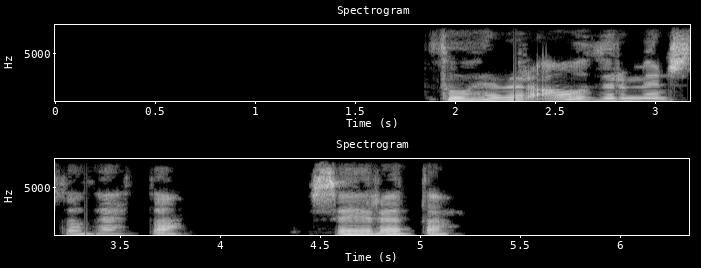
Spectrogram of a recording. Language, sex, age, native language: Icelandic, female, 50-59, Icelandic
